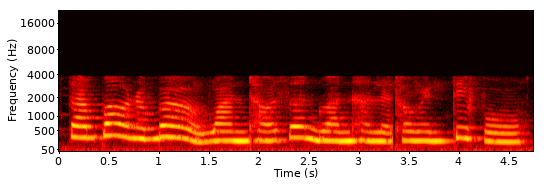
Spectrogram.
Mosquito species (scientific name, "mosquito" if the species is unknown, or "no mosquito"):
no mosquito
